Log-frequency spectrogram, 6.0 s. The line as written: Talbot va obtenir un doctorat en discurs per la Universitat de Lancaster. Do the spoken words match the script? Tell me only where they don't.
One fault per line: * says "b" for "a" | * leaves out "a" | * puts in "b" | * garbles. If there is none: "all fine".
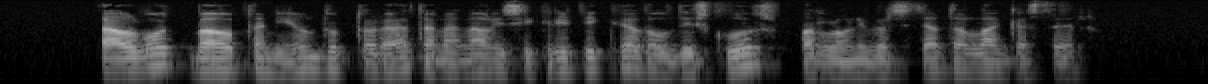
* puts in "anàlisi crítica del"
